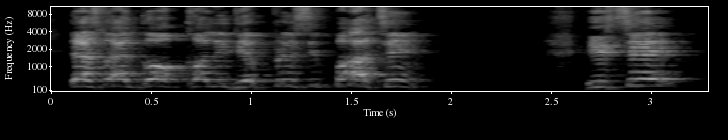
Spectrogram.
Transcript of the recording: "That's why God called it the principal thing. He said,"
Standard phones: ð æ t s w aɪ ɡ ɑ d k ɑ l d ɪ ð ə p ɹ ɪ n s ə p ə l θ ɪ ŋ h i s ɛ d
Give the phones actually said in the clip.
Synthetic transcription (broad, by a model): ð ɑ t s w aɪ ɡ ɑ d k ɑ l ɪ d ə p ɹ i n s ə p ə l t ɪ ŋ h i s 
